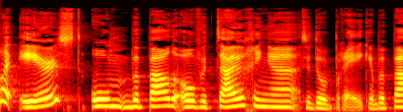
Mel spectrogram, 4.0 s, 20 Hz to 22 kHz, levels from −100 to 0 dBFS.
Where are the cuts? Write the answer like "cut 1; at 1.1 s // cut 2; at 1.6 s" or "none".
cut 1; at 3.0 s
